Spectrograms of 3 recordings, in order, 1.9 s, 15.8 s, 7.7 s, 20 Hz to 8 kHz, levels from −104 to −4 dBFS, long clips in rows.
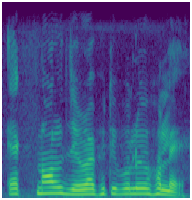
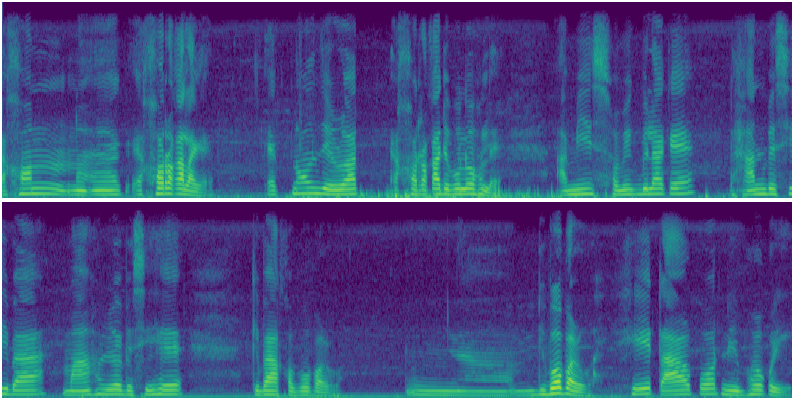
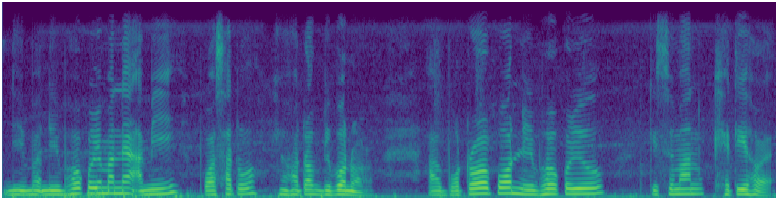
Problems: constant background noise, background conversations at intervals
